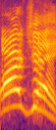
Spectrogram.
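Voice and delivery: loud hollering yell. Calling out a name to someone on the phone: yelling. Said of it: "Stop yelling".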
